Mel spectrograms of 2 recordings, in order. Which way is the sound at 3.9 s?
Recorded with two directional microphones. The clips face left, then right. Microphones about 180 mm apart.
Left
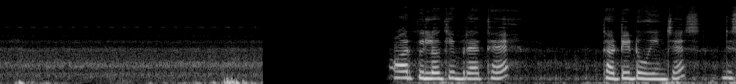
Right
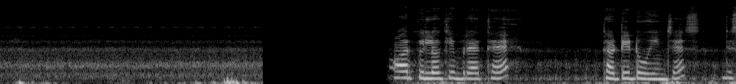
35° left (ahead or behind).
